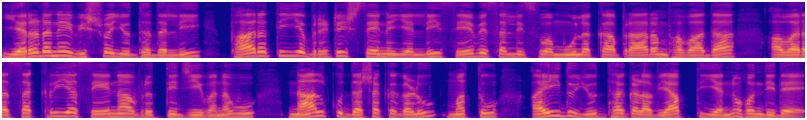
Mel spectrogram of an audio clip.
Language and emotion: Kannada, neutral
